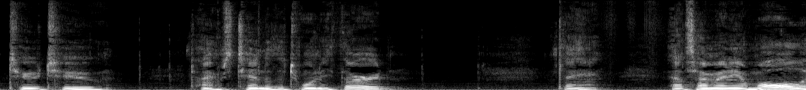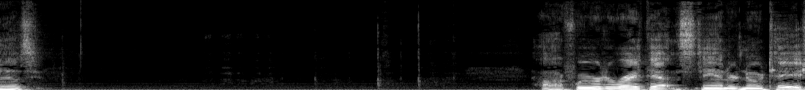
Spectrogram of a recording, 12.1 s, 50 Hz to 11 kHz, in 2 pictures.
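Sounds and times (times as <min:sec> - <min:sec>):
low steady hum: 0:00.0 - 0:12.0
stylus tapping and scratching: 0:00.9 - 0:03.6, 0:07.5 - 0:09.6.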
